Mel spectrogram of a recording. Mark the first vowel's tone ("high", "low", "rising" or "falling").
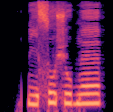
low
